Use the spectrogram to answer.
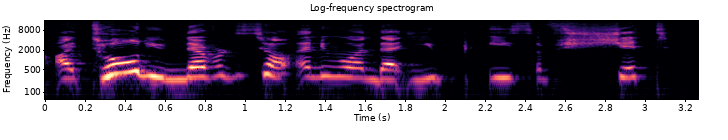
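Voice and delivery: mild angry yell, loud at first. A narrator's reading. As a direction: scold with a burst that drops off. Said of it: "Joey yells at Bendy".

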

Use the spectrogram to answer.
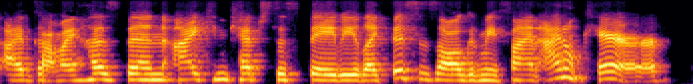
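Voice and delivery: ordinary talk

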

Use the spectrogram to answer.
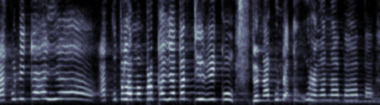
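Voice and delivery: high, loud, proud boasting; mock boast. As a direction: puff up like someone bragging. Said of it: "kita sering berkata begini".

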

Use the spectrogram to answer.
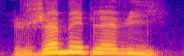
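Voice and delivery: high, loud outraged refusal; offended mouse at full pitch; angry retort. A narrator's reading. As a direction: fling back an indignant refusal. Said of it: "rétorqua la souris".

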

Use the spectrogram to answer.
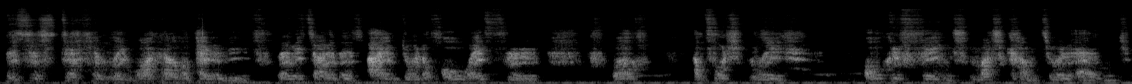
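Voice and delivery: hushed whisper calling the show; whispered commentary. Real, not acted. Host whispering the pay-per-view announcements. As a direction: keep it all a whisper like a secret broadcast.

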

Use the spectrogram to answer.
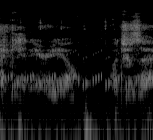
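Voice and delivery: barely audible whisper. Pretend. Co-host playing along with silent episode, whispering. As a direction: whisper it, very faintly. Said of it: "that's why we're whispering".

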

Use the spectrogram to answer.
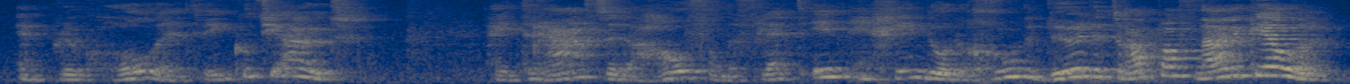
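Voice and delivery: usual speaking voice

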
